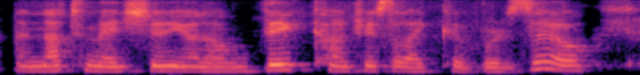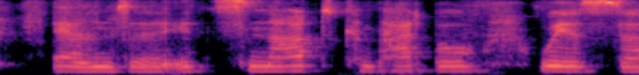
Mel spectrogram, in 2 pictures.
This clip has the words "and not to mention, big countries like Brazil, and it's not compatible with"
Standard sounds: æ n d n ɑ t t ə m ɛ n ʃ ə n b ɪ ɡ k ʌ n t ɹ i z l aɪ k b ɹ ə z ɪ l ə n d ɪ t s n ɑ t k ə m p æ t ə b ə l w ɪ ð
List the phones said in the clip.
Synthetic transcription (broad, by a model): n n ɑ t t ə m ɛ n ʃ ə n b ɪ ɡ k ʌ n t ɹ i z l aɪ k b ɹ ə z ɪ l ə n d ɪ t s n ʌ t k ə m p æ t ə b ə l w ɪ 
